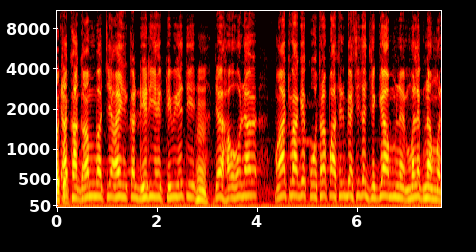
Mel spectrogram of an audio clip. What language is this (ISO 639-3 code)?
guj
